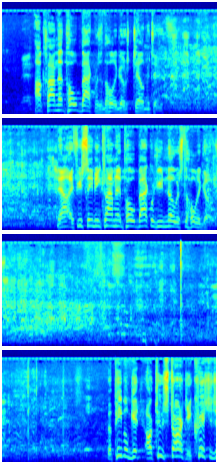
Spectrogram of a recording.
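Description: A middle-aged man speaks with animation into a microphone in a large hall.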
